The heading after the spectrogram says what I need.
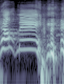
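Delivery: very high-pitched, loud shout. Speaker retells a woman yelling out the window: retelling a yell for help. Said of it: "she literally like just yells out the window".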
